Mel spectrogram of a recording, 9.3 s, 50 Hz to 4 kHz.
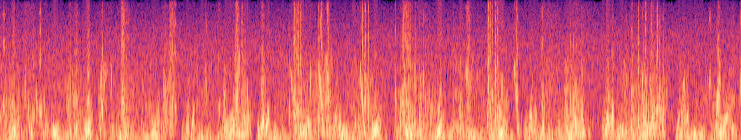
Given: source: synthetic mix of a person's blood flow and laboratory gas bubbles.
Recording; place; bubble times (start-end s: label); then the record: Doppler ultrasound of blood flow; precordium
0.00-0.10 s: bubbles
0.20-0.62 s: bubbles
0.81-1.00 s: bubbles
1.22-1.82 s: bubbles
2.01-2.21 s: bubbles
2.54-2.62 s: bubbles
2.71-2.78 s: bubbles
2.84-3.18 s: bubbles
3.60-4.17 s: bubbles
4.40-4.65 s: bubbles
4.92-5.38 s: bubbles
5.57-5.97 s: bubbles
6.06-6.33 s: bubbles
6.40-6.54 s: bubbles
6.75-7.45 s: bubbles
7.74-8.35 s: bubbles
8.85-8.96 s: bubbles
9.01-9.28 s: bubbles
From the record:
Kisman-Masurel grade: 332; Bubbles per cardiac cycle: rolling drumbeat, 9 or more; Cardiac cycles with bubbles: 50 to 99%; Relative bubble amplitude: moderate (0.250 to 0.450); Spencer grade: 3 (all of the cardiac periods contain showers or single bubble signals, but not dominating or overriding the cardiac motion signals); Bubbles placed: only in the low amplitude regions of the cardiac cycle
